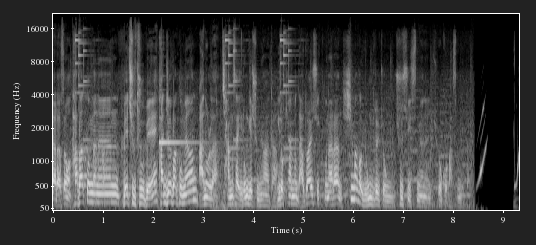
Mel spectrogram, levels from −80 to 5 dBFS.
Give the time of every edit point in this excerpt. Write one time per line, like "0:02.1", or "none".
0:03.4
0:08.4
